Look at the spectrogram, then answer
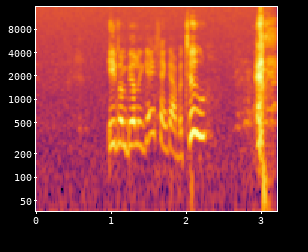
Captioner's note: laughter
